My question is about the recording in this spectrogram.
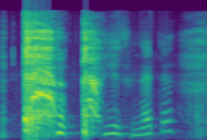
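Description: A woman coughing into her hand: a loud cough about a quarter second in, then a second, shorter cough a little over half a second later, followed by a few short throaty sounds and an intake of breath.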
